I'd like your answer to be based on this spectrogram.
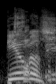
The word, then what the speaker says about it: Bugles: Især fordi, at der er så lige så mange måder at udtale det på, som der er knæse dem på. – Altså heksefingerchipsene. – Ja. – Ja, bugles.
